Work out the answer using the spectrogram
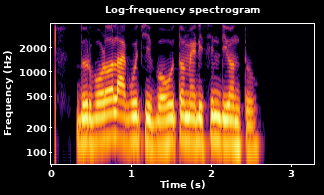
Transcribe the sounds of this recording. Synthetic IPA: d̪uɾbɔɭɔlaɡut͡ʃʰibɔɦut̪ɔmeɖisind̪iɔnt̪u

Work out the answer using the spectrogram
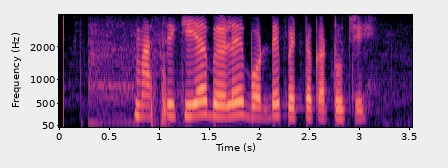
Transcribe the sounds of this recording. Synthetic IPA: masikijabeɭebɔɖepeʈːɔkaʈut͡ʃi

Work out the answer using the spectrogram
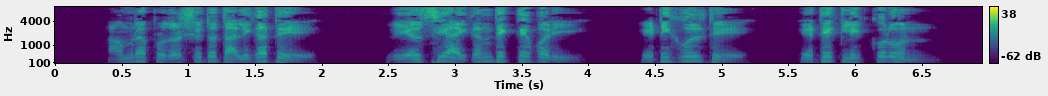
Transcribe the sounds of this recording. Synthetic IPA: amɾapɾod̪oɾʃit̪ot̪alikat̪e | bielsiajkand̪ek̚t̪epaɾḭ | eʈikʰult̪e | eʈeklikːoɾun

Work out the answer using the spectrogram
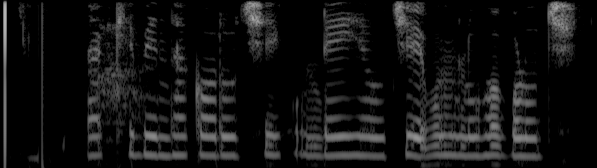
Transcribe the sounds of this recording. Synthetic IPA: ɛkʰːebind̪ʱakɔɾot͡ɕʰekuɳɖejɦeot͡ɕʰeeboŋluɦaɡɔɽot͡ɕʰe̥

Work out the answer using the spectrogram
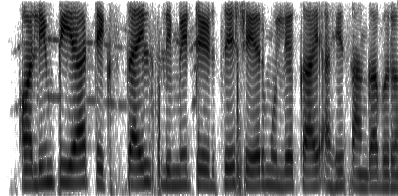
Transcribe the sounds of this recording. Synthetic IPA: ɔlimpijaʈeksʈailslimiʈeɽt͡seɕejəɾmuljekajaɦesaŋɡabəɾən

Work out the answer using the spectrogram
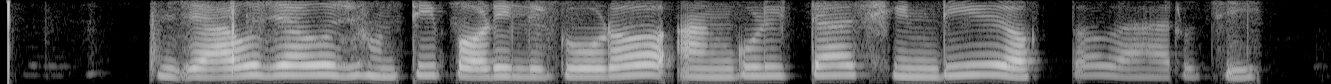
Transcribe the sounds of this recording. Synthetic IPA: d͡ʒawd͡ʒawd͡ʒʱuɳʈipɔɽiliɡoɽɔaŋɡuɭiʈat͡ʃʰiɳɖiɾɔk̚t̪ɔbaɦaɾut͡ʃi

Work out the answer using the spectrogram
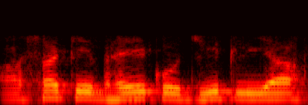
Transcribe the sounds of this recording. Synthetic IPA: aːsakebʱɐekod͡ʒiːt̪lɪja

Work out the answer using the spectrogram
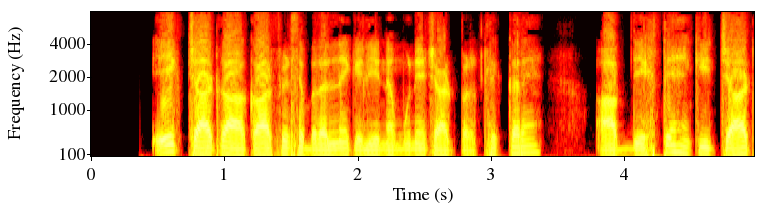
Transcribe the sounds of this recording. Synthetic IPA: eːk̚t͡ʃaːɾʈkaaːkaːɾfɪɾsebɐd̪əlnekelienɐmuːnet͡ʃaːɾʈ̚pɐɾklɪkːɐɾẽː | a̰ːp̚d̪eːkʰt̪eɦɛ̃kit͡ʃaːɾʈ

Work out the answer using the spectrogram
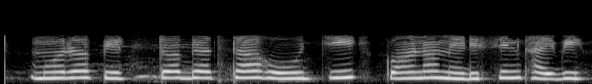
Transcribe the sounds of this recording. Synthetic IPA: muɾɔpiɾt̪ɔbjɔt̪ːaɦowt͡ʃi | kɔɳɔmeɖisinkʰajbi

